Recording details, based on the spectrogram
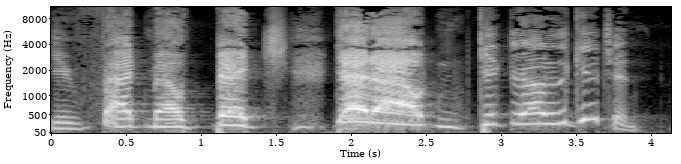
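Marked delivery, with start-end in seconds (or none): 0.0-2.6 very loud raging scream with climbing pitch. Imitating Gordon Ramsay kicking a cook out: Gordon Ramsay screaming. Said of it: "He was like".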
